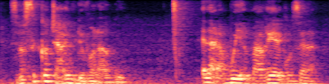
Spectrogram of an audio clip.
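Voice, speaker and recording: A man's voice: lowish voice, rapid-fire, a little hiss or hum. A man, casually reading out a viewer's dating story and joking about it as the host. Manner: animated, joking, laughs at his own remarks. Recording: echoey room.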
